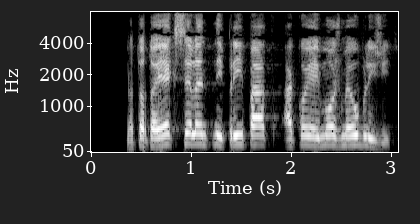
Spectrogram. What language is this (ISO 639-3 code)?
slk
